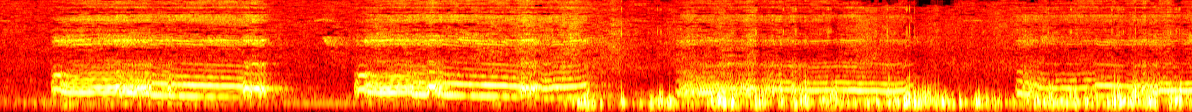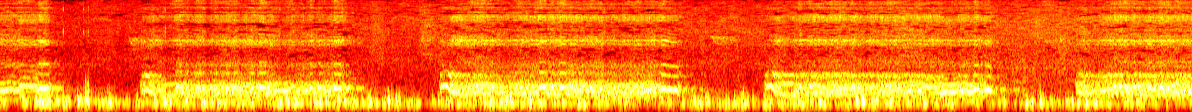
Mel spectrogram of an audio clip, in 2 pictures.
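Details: Puppy ill with pneumonia and distemper breathing loudly, wheezy tonal whines repeating about every one and a half seconds, later breaths overlaid by a rough, broadband rasping background.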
